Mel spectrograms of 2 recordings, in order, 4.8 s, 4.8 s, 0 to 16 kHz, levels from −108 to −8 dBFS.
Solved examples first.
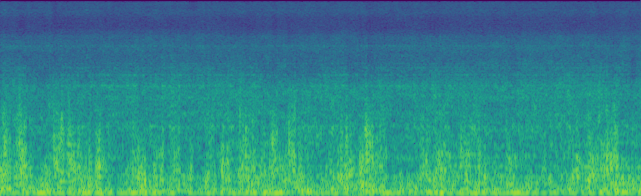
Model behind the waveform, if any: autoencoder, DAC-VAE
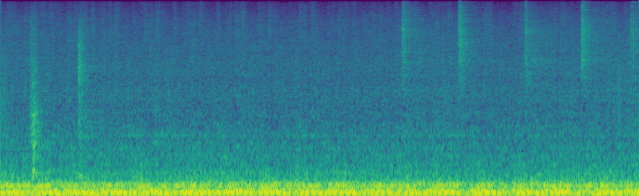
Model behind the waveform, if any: none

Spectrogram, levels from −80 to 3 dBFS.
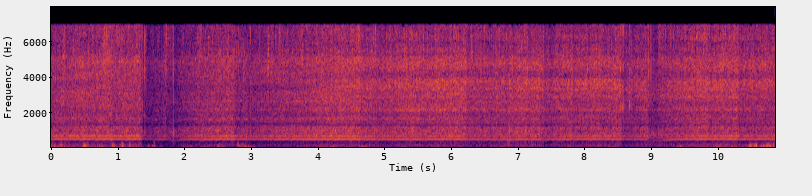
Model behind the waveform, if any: none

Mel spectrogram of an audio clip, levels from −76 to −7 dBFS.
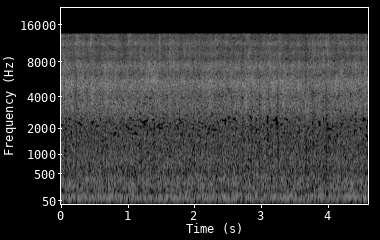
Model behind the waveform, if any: none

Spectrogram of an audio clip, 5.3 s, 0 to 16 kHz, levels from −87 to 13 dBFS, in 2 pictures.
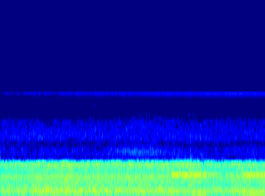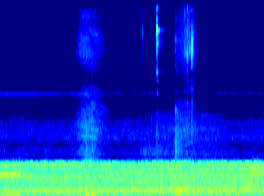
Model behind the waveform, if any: none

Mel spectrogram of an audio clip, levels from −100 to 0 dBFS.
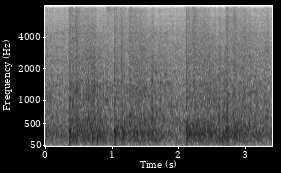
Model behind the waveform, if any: autoencoder, DAC-VAE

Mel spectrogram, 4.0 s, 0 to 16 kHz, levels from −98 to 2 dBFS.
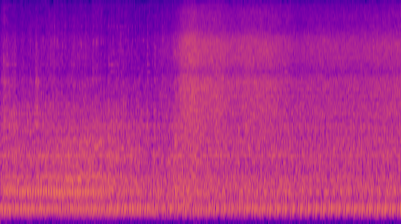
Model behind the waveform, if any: none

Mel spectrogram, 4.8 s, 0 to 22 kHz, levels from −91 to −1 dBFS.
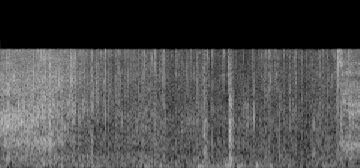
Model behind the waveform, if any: none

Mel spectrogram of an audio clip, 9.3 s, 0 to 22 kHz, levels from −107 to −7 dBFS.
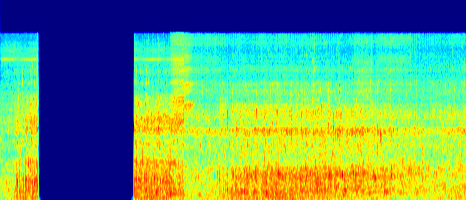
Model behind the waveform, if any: none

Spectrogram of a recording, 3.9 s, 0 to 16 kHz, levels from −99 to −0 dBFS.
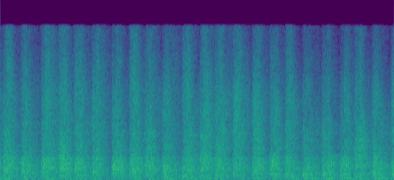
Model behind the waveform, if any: none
